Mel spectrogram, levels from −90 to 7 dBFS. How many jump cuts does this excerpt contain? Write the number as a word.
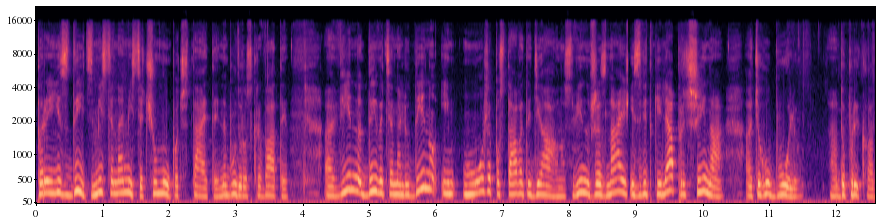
one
